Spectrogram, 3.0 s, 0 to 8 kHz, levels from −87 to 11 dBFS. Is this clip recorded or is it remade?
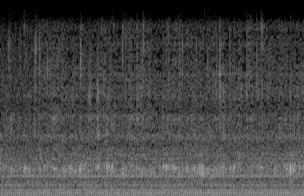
remade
